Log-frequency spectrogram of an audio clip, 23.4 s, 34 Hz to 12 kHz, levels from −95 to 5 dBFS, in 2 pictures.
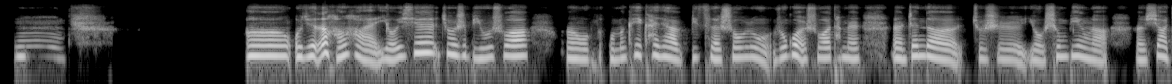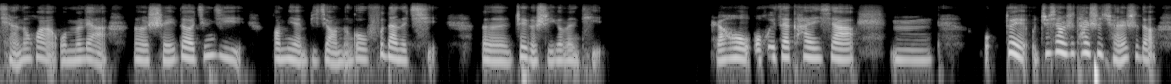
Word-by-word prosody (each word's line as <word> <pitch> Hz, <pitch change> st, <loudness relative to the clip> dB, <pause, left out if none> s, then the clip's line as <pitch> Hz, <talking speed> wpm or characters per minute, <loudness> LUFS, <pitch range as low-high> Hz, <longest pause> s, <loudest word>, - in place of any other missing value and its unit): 嗯。 235 Hz, -2 st, -9 dB, 1.8 s
嗯， 245 Hz, -1 st, +6 dB
我 230 Hz, -, +3 dB
觉 240 Hz, +2 st, +3 dB
得 305 Hz, -, +9 dB
很 245 Hz, -3 st, +2 dB
好 255 Hz, -4 st, 0 dB
哎。 175 Hz, -3 st, +2 dB
有 185 Hz, +4 st, 0 dB
一 225 Hz, -, 0 dB
些 300 Hz, +4 st, +4 dB
就 275 Hz, 0 st, 0 dB
是 255 Hz, -1 st, 0 dB
比 215 Hz, -3 st, -7 dB
如 210 Hz, +2 st, -2 dB
说， 245 Hz, +1 st, +5 dB, 0.4 s
呃， 205 Hz, -1 st, +1 dB
我 190 Hz, -1 st, -2 dB
我 200 Hz, -, -5 dB
们 205 Hz, +2 st, -4 dB
可 265 Hz, -, -3 dB
以 255 Hz, -, +1 dB
看 250 Hz, 0 st, 0 dB
一 -, -, -3 dB
下 210 Hz, -3 st, +4 dB
彼 205 Hz, +3 st, -10 dB
此 215 Hz, -, -12 dB
的 -, -, +2 dB
收 215 Hz, +3 st, -1 dB
入， 210 Hz, -8 st, -3 dB
如 220 Hz, +5 st, -2 dB
果 255 Hz, -1 st, +3 dB
说 210 Hz, -1 st, 0 dB
它 215 Hz, -, -7 dB
们， 200 Hz, -1 st, -2 dB, 0.3 s
呃， 210 Hz, 0 st, +2 dB
真 245 Hz, +5 st, 0 dB
的 195 Hz, -, +3 dB
就 200 Hz, -, -7 dB
是 185 Hz, -5 st, -3 dB
有 175 Hz, -1 st, -4 dB
生 235 Hz, +7 st, -2 dB
病 240 Hz, -2 st, -1 dB
了， 175 Hz, -2 st, -2 dB, 0.2 s
呃， 185 Hz, -, -2 dB
需 245 Hz, -, 0 dB
要 235 Hz, -, +3 dB
钱 200 Hz, -, -4 dB
的 200 Hz, +2 st, -3 dB
话， 210 Hz, 0 st, 0 dB
我 175 Hz, -, -5 dB
们 180 Hz, +2 st, -3 dB
俩， 190 Hz, -2 st, -1 dB, 0.2 s
呃， 185 Hz, -2 st, -1 dB
谁 175 Hz, +1 st, +1 dB
的 205 Hz, 0 st, +3 dB
经 240 Hz, +6 st, -4 dB
济 210 Hz, -9 st, -6 dB, 0.2 s
方 200 Hz, -, -1 dB
面 190 Hz, -4 st, -1 dB
比 175 Hz, 0 st, -12 dB
较 155 Hz, -3 st, -1 dB
能 160 Hz, +1 st, -5 dB
够 195 Hz, +1 st, -2 dB
负 265 Hz, -, -6 dB
担 215 Hz, -6 st, +3 dB
得 180 Hz, -, -2 dB
起， 180 Hz, -, -4 dB, 0.4 s
呃， 170 Hz, -3 st, -1 dB
这 220 Hz, +7 st, -1 dB
个 165 Hz, -, -2 dB
是 170 Hz, -, +2 dB
一 -, -, -6 dB
个 180 Hz, -, -2 dB
问 -, -, -3 dB
题。 -, -, -11 dB, 1.1 s
然 180 Hz, +1 st, +1 dB
后 205 Hz, -1 st, +3 dB
我 185 Hz, -, -1 dB
会 225 Hz, +3 st, -3 dB
再 220 Hz, -1 st, +3 dB
看 215 Hz, -1 st, +1 dB
一 -, -, -4 dB
下 195 Hz, -3 st, +4 dB, 0.4 s
嗯， 185 Hz, -1 st, -6 dB, 0.7 s
对， 285 Hz, -7 st, +6 dB
就 290 Hz, -, +2 dB
像 315 Hz, 0 st, +6 dB
是 285 Hz, -, -1 dB
探 300 Hz, +1 st, +4 dB
视 285 Hz, -, +4 dB
权 195 Hz, -5 st, +1 dB
似 240 Hz, +2 st, 0 dB
的。 195 Hz, -, -1 dB
210 Hz, 240 characters per minute, -22 LUFS, 185-240 Hz, 1.8 s, 得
